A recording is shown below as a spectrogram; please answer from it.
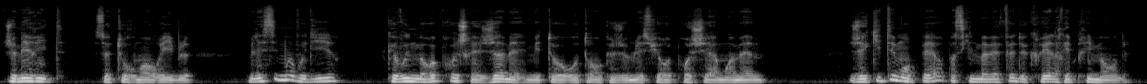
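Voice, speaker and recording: A man voicing a proud middle-aged gentleman who speaks in an earnest, self-reproaching way. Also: medium pitch, normal speed, slightly rough, close to an everyday voice. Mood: remorseful.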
